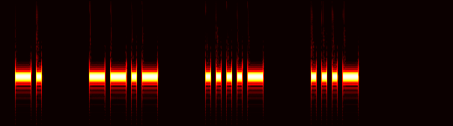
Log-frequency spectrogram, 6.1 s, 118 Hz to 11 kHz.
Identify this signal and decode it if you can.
Morse code, heard as a keyed tone, about 17 wpm, spaced as for 10 wpm, 700 Hz. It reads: NQ4V
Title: USA Call Signs - 3x Character Spacing - 17wpm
